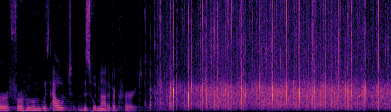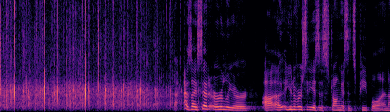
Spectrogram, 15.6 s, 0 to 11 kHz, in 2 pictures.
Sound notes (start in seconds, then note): 2.8 applause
